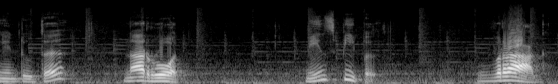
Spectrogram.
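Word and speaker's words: враг: Vrag, here you will see that ge is changing into ke. Vrag, the sound is of ke at the end.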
